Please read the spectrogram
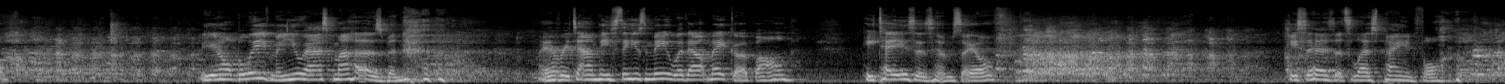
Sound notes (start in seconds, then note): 0.0 audience laughing; 10.0 audience laughing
